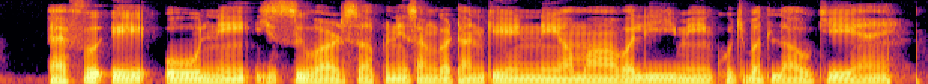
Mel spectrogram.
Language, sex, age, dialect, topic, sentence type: Hindi, male, 18-24, Marwari Dhudhari, agriculture, statement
